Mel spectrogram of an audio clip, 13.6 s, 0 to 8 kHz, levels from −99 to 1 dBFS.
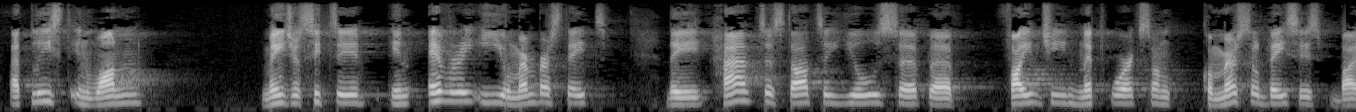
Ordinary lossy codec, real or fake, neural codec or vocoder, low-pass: none; real; none; 7.2 kHz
